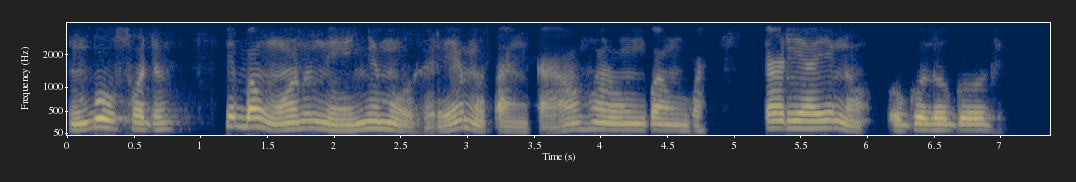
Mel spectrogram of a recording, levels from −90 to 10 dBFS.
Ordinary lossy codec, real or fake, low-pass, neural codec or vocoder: none; fake; 3.6 kHz; codec, 16 kHz, 6 kbps, DAC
